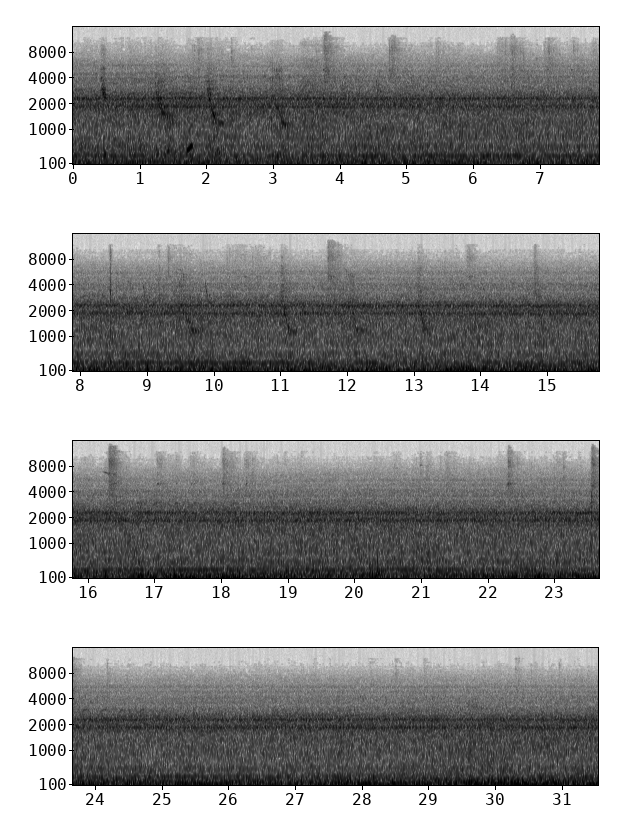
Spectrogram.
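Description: Near silence: faint outdoor background with a steady low hum and a steady higher whine, broken by a few faint clicks.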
